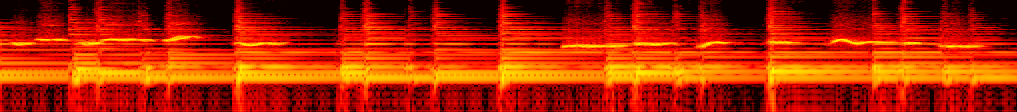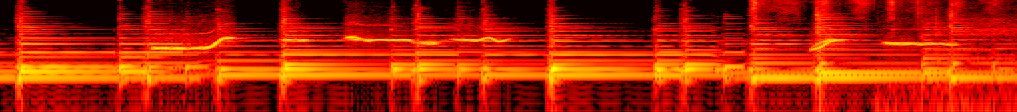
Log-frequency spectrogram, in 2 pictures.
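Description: Intro theme music: a whistled melody with little upward slides, over strummed string chords keeping a steady beat.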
